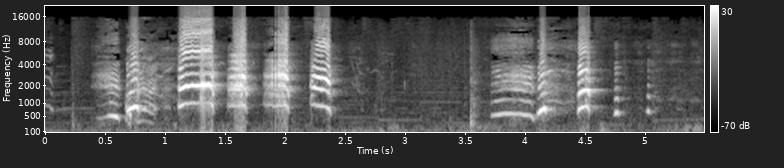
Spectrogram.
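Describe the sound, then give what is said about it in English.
A person imitates a clucking chicken, a burst of loud, choppy bawk-like clucks with a brief pause, then a second run of clucks trailing off, alone. “Cluck like a chicken.”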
